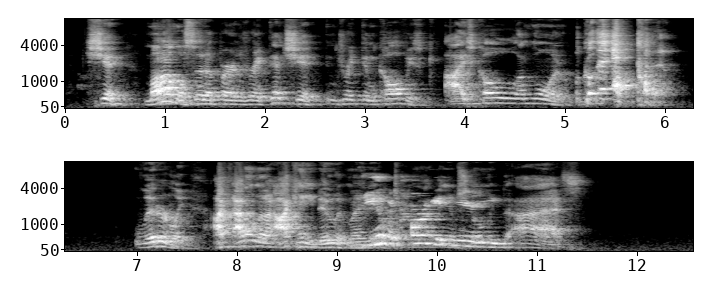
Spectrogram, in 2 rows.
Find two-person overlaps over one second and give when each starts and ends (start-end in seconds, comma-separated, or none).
9.1-10.7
